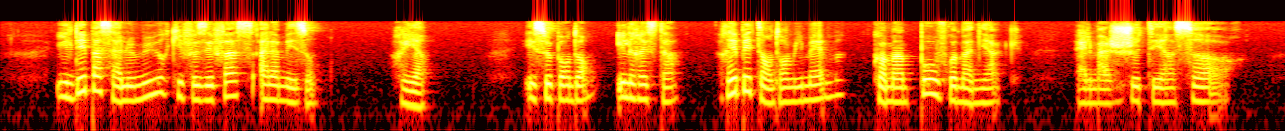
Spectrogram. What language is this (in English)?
French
